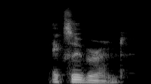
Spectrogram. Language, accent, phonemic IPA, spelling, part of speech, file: English, Australia, /ɪɡˈzuːbəɹənt/, exuberant, adjective, En-au-exuberant.ogg
- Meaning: 1. Very cheery and peppy; extremely cheerful, energetic and enthusiastic 2. Abundant, luxuriant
